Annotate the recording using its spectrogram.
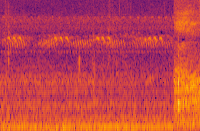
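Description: Quiet background between sung lines: a low steady hum with a faint, high, rapidly pulsing chirp over it, which stops near the end.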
